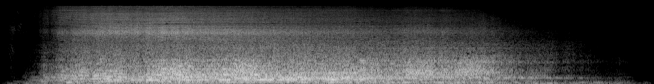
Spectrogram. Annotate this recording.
Balloon - Inflate 03
Fun with balloons :)
Recorded with a Beyerdynamic MC740 and a Zoom H6.
Balloon, Pressure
